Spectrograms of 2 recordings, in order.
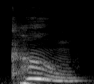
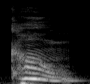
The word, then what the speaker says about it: comb: Comb. Comb. Dumb. Dumb. Numb. Numb." You can see the "B" is usually silent when it comes after "M" at the end of a word.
